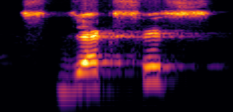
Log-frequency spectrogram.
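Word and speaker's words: sechzig: 60 को बोलते हैं हम जैक्सिस। यहां पर भी एस नहीं लगाना जैक्स का ओनली सीधा जैक्सिस।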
